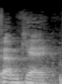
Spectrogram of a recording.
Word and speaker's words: Famke: Is that how you say it? Famke? – How do you say it? – Famke. – Famke? – Famke Janssen? – Famke Janssen.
